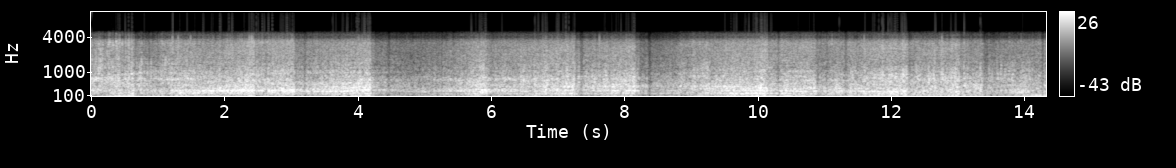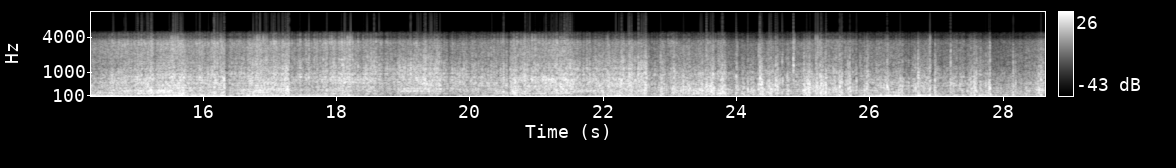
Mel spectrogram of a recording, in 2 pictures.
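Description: Loud engine sound from a car driving slowly in a line of vintage NASCAR stock cars, rising and falling with the throttle. The level drops briefly about four seconds in and again about eight seconds in.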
